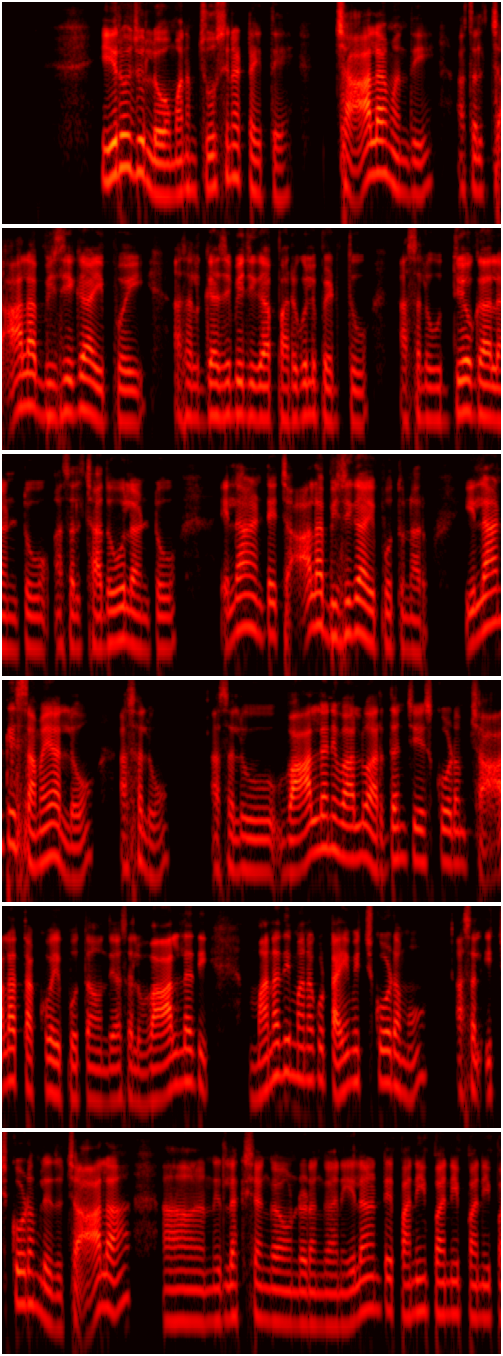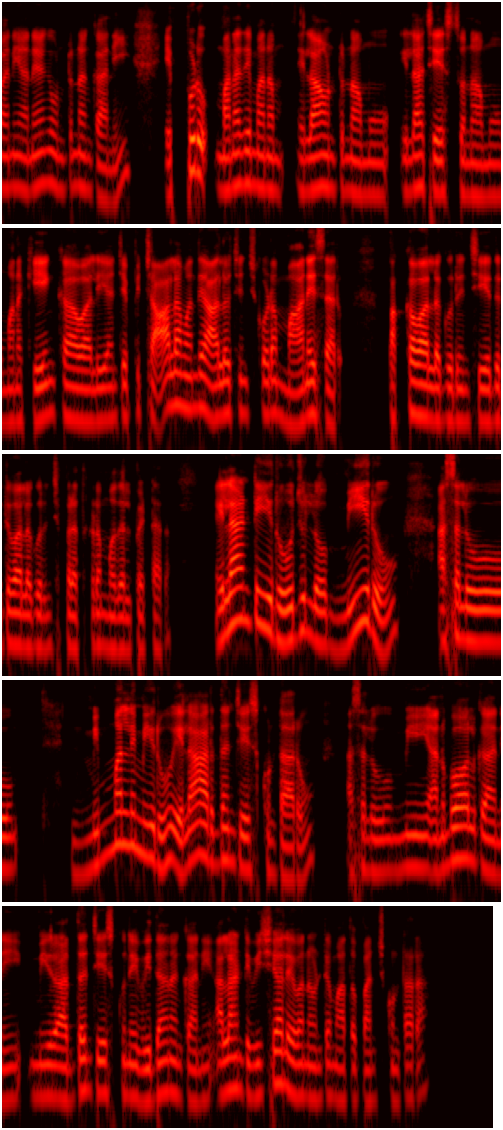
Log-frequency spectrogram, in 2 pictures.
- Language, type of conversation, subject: Telugu, podcast, నువ్వు నిన్ను ఎలా అర్థం చేసుకుంటావు?
- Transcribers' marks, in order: in English: "బిజీగా"; in English: "బిజీగా"; other background noise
